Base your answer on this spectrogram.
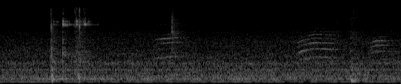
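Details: Orphaned male Siamese kitten giving several thin, high rising-falling mews in a small room, a soft squeak near the start, then a run of short mews in close succession toward the end over a steady low hum.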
